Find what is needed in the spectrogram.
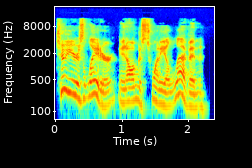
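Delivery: usual speaking voice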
